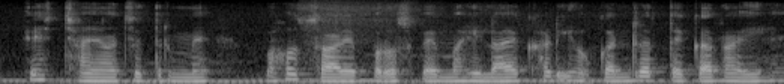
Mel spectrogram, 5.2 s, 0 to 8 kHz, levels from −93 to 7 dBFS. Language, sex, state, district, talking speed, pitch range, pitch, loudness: Hindi, male, Uttar Pradesh, Varanasi, 160 wpm, 125-140 Hz, 130 Hz, -35 LUFS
